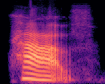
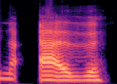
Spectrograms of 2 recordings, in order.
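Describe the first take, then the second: First: The word starts with a clear H sound. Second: The word starts with a vowel, no H sound. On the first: The speaker calls it right. "there's an H. Say have" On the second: The speaker calls it wrong.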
